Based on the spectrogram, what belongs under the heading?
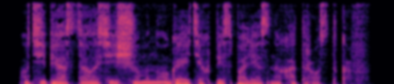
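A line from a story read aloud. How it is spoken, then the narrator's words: Relentless hiss in ear. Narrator (Russian): непреклонно зашипел на ухо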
